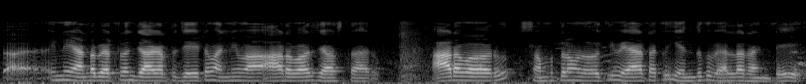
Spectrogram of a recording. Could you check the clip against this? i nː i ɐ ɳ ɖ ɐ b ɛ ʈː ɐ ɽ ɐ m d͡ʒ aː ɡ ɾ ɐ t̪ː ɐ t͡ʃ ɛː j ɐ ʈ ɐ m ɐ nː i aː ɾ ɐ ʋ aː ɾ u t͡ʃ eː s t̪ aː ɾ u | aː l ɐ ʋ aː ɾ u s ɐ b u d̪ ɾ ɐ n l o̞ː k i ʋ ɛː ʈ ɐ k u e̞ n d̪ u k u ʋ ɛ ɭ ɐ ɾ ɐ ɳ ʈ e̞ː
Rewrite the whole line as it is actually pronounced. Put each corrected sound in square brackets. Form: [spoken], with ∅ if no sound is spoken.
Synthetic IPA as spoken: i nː i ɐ ɳ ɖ ɐ b ɛ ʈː ɐ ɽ ɐ m d͡ʒ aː ɡ ɾ ɐ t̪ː ɐ t͡ʃ ɛː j ɐ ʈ ɐ m ɐ nː i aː [ɽ] ɐ ʋ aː ɾ u t͡ʃ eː s t̪ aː ɾ u | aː [ɽ] ɐ ʋ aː ɾ u s ɐ [m] u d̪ ɾ ɐ [m] l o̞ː k i ʋ ɛː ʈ ɐ k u e̞ n d̪ u k u ʋ ɛ [ɭː] ɐ ɾ ɐ ɳ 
